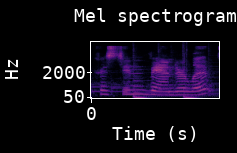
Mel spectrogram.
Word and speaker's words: Kristin Vanderlip: I'm here with Kristin Vanderlip.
